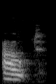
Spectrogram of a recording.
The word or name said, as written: out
